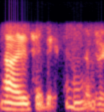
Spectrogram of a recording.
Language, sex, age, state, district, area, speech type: Malayalam, female, 60+, Kerala, Alappuzha, rural, conversation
